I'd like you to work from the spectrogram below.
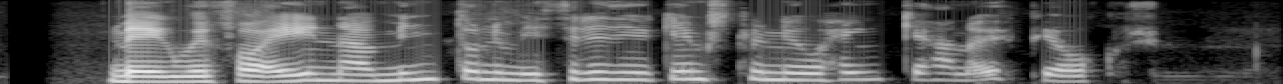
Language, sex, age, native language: Icelandic, female, 30-39, Icelandic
